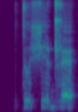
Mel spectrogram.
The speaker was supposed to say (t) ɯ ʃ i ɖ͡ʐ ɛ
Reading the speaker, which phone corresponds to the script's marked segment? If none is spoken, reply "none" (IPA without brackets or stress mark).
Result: t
